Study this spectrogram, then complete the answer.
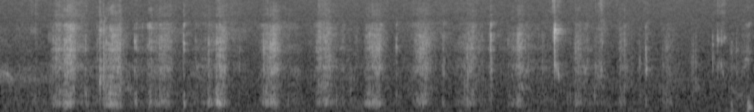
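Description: Crunchy Boo Berry cereal with marshmallows being chewed close to the microphone, a quiet, regular series of crisp crunching bites with no talking.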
